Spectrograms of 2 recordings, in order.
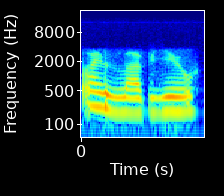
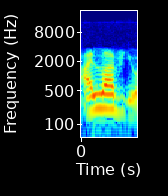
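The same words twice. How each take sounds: First: It sounds sincere and heartfelt. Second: It sounds insincere, not heartfelt. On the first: The speaker truly means it. "that was the true one" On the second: The speaker does not truly mean it. "very different intentions"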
